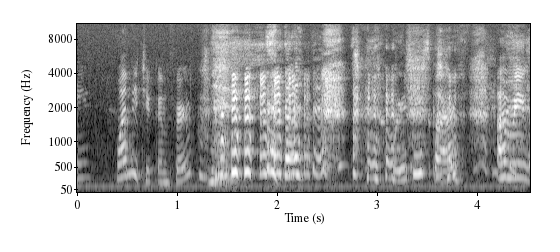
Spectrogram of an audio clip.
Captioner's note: laughing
